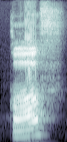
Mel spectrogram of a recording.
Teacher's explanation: pangkal lidah naik ke langit-langit di atasnya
